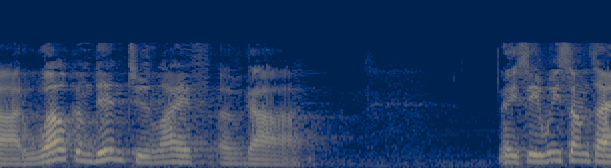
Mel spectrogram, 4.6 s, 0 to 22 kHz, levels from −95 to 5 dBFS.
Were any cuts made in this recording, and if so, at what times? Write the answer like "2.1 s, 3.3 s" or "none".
1.1 s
